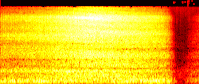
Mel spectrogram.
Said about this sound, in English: I didn't actually touch it. I just sort of waved it out in front of it. And it responded with a loud snort followed by this hissy noise. It's quite a remarkable sound.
